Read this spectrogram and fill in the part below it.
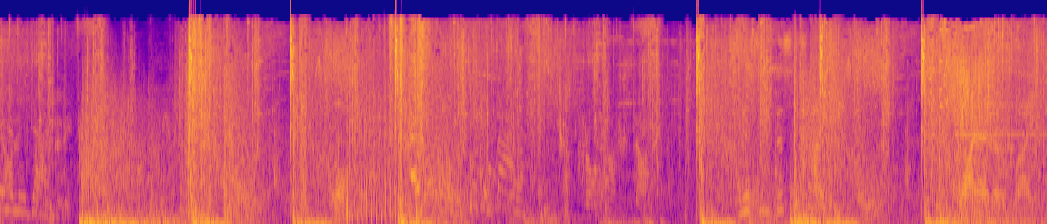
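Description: Gunfire rings out in loud rapid bursts.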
